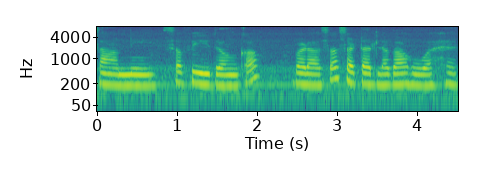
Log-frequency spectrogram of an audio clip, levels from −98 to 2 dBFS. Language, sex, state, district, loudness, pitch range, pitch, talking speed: Hindi, male, Chhattisgarh, Raipur, -14 LUFS, 180-205 Hz, 190 Hz, 135 wpm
